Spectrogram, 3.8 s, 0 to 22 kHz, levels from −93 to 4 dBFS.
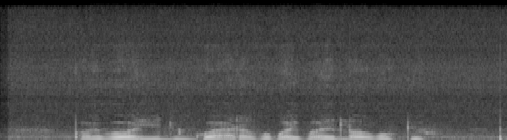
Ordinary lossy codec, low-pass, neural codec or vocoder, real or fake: none; none; vocoder, 44.1 kHz, 128 mel bands, Pupu-Vocoder; fake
